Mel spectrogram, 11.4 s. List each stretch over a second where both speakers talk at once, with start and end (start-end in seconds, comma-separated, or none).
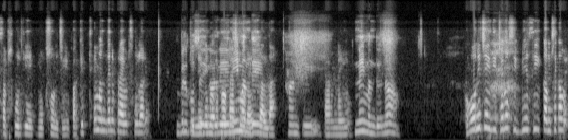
3.8-5.1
